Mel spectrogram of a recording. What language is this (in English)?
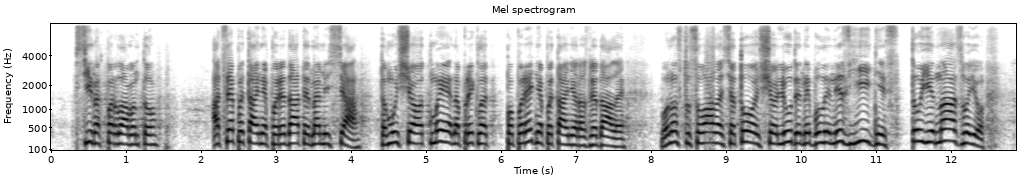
Ukrainian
